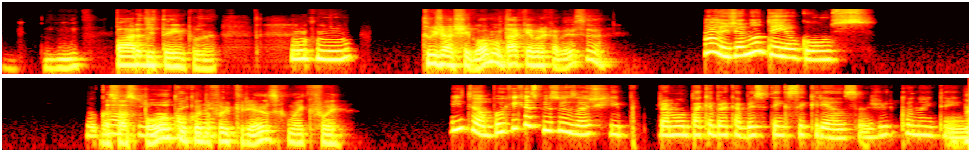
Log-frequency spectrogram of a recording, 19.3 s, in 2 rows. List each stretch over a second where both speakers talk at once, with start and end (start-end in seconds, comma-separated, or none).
10.6-11.9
